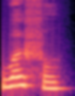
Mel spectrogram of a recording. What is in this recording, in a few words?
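"woeful", English, British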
